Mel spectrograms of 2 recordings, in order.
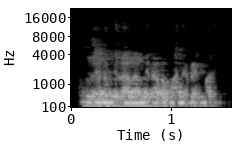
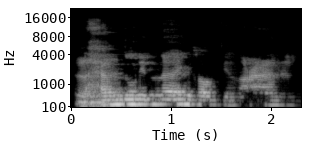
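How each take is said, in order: First: It is recited quickly with vowel lengths cut short. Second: It is recited carefully with full vowel lengths. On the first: The reciter is hurrying through it. The speaker calls it wrong. "pas doa bisiril fatihah" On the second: The prayer is being recited properly. The speaker calls it right. "imam fatihahnya bagus"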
